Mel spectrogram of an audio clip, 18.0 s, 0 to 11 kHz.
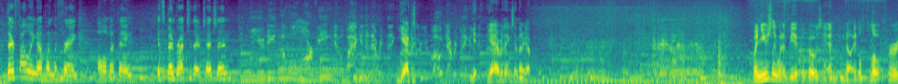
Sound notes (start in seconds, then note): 10.5 boat engine revving; 10.6 truck creaking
